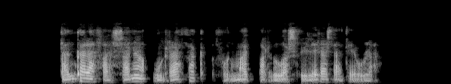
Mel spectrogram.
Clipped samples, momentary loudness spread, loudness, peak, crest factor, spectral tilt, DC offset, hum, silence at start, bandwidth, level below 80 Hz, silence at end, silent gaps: under 0.1%; 9 LU; -20 LUFS; -2 dBFS; 20 dB; -6.5 dB/octave; under 0.1%; none; 0.6 s; 7.4 kHz; -60 dBFS; 0.75 s; 2.55-2.59 s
